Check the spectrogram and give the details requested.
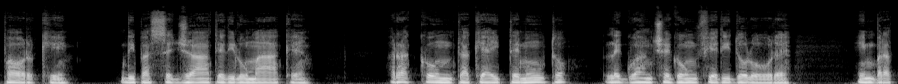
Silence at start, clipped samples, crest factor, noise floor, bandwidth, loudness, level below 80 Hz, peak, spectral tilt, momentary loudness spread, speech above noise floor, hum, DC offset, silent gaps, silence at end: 0.05 s; under 0.1%; 12 dB; -56 dBFS; 12 kHz; -14 LUFS; -24 dBFS; 0 dBFS; -7 dB/octave; 7 LU; 44 dB; none; under 0.1%; none; 0.05 s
